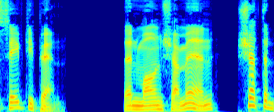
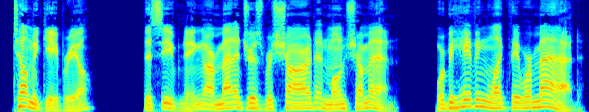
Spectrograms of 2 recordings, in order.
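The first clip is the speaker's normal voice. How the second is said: ordinary delivery, nothing marked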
